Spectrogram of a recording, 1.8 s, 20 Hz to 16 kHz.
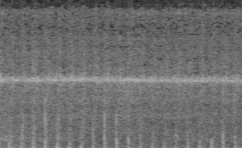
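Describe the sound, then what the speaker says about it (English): A helicopter hovers overhead, its rotor beating in a fast, steady thump at moderate volume, alone with no other sound. "For 30-plus seconds, the helicopter sat above them"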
